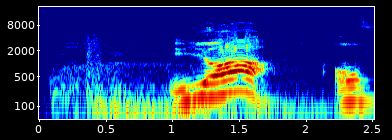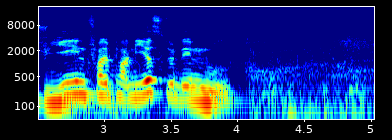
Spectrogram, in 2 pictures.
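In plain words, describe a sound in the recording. A young man exclaims loudly with excitement, heard through a microphone.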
